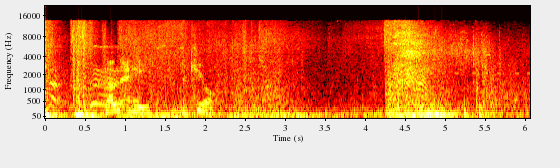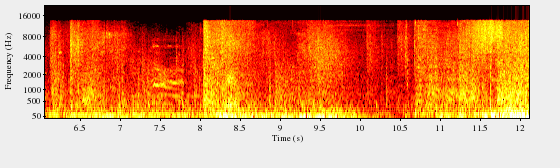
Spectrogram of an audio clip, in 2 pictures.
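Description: Video game gunfire rings out in bursts.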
